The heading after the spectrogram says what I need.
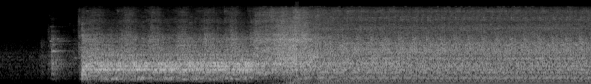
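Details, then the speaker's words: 1948 Chevy 216 stove bolt six, first run since 1989, restarted hot after valve lash was readjusted hot and manifold bolts rechecked: quick crank, then steady, even idle with no ticking or misses; normal idle. "we do have pressure man it runs good rocking out to kansas drinking a dr pepper"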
